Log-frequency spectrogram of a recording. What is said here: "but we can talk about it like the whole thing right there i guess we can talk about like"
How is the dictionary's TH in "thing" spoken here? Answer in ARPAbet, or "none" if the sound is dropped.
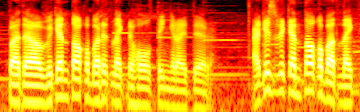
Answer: T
